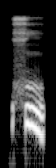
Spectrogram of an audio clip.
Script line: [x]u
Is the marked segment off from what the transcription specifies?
no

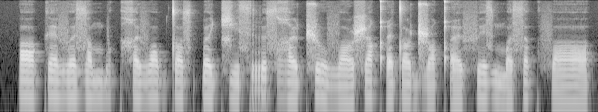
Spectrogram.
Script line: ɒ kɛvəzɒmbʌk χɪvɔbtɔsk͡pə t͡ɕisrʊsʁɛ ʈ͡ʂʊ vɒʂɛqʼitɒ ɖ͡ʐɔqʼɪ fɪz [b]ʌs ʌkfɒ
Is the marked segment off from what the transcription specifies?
yes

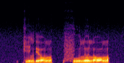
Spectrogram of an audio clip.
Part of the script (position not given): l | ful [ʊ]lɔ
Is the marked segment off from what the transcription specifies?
no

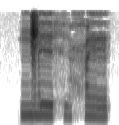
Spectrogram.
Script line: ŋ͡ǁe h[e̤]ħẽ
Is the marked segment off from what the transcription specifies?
no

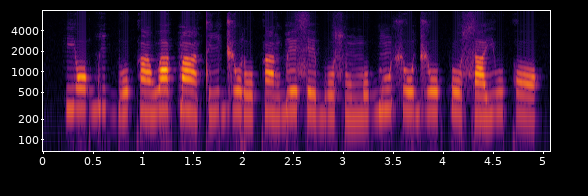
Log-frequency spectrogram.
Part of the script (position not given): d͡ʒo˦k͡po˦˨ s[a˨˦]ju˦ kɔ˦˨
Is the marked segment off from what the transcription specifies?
yes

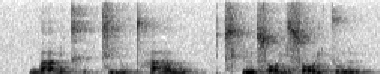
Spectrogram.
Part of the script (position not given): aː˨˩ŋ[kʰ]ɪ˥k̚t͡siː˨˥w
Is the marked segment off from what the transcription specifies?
no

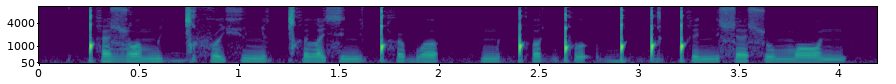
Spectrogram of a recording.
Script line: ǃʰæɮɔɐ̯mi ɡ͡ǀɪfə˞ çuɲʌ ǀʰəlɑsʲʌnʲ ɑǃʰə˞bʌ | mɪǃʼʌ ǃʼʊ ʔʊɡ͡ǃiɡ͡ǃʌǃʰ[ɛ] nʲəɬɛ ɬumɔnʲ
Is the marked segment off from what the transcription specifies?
yes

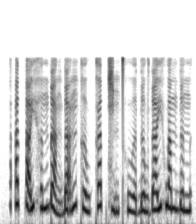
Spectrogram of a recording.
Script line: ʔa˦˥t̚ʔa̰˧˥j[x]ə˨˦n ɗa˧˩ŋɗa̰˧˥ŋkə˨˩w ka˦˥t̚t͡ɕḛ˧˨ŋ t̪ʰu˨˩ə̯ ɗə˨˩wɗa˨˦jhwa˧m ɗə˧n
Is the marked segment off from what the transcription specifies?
yes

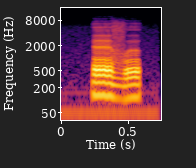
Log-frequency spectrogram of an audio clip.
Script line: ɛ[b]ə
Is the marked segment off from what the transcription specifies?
yes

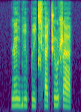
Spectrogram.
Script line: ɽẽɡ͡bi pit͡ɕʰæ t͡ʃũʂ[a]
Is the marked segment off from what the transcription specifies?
yes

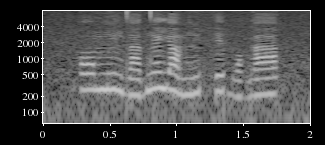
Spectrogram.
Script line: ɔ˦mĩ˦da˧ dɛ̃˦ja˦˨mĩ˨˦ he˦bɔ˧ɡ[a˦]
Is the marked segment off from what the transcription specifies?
no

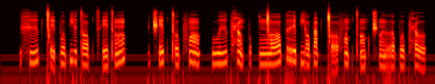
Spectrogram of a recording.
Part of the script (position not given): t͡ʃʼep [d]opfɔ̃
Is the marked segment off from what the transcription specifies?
yes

